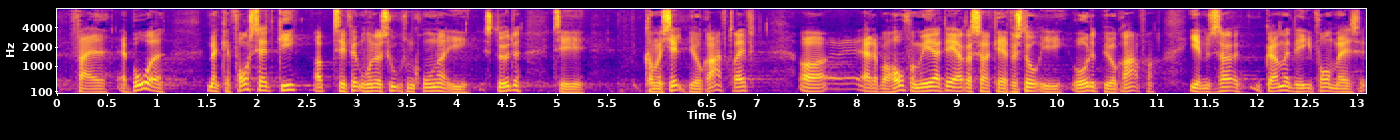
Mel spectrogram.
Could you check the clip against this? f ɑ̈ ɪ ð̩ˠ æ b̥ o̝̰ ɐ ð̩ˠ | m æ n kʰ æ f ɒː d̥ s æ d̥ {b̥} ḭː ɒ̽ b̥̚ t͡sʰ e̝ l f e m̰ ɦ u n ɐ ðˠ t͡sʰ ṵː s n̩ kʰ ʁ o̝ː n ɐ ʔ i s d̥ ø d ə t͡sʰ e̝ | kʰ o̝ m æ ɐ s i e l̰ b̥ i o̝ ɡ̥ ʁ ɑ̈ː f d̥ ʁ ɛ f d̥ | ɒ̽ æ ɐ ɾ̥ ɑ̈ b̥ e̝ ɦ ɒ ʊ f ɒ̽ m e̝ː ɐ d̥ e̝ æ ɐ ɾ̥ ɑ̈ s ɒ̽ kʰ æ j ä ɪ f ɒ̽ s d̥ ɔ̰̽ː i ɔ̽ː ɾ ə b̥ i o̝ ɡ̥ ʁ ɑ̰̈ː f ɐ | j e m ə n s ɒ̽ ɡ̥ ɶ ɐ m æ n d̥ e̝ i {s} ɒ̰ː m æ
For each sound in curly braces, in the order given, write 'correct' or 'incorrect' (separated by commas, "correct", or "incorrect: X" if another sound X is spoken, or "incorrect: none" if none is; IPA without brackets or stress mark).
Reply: incorrect: ɡ̥, incorrect: f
